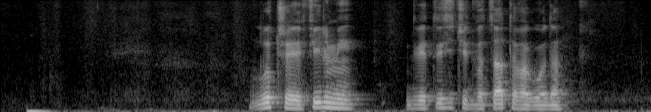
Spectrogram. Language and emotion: Russian, neutral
